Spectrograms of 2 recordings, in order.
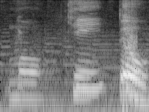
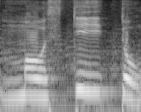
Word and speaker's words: mojito: Mojito. Pas mosquito. Non. Voilà. Toi, tu as bien prononcé, hein, qui dit mojito. Voilà. Il y en a même ici. Ça s'écrit mojito. Exactement, M-O-J-I-T-O. Mais ça se lit mojito.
